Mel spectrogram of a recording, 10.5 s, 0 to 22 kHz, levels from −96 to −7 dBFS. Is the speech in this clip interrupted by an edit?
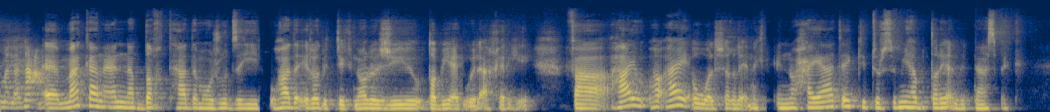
yes; 6 cuts; at 2.6 s, 3.2 s, 4.6 s, 6.9 s, 7.6 s, 8.6 s

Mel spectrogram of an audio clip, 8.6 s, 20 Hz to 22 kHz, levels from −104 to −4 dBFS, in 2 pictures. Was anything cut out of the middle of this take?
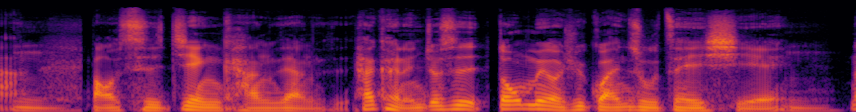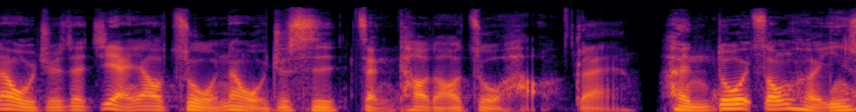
yes; 1 cut; at 7.5 s

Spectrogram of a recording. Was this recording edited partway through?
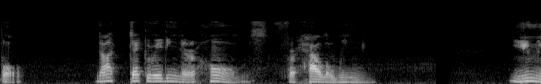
yes; 1 cut; at 2.7 s

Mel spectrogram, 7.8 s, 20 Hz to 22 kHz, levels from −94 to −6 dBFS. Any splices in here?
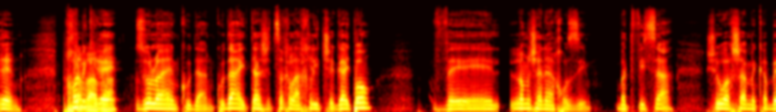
yes; 1 cut; at 3.5 s

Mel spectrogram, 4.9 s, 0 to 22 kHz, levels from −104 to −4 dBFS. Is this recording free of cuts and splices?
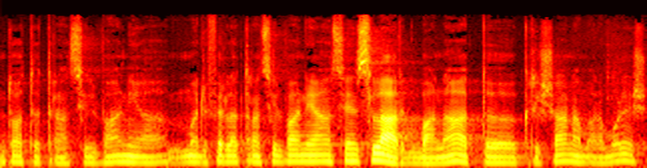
yes; 0 cuts

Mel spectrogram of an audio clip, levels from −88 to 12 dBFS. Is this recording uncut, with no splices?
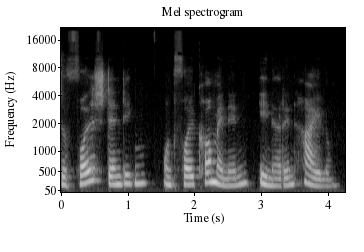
yes; 0 cuts

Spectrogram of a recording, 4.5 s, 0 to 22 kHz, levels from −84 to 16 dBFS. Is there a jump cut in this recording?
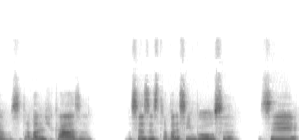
no; 0 cuts

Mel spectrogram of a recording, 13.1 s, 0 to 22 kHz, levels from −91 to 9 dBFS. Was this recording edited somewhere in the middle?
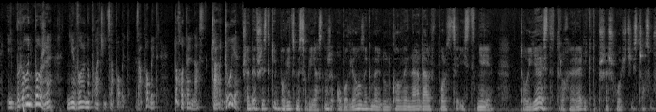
yes; 2 cuts; at 2.6 s, 4.2 s

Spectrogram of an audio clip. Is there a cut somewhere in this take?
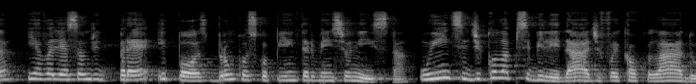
yes; 2 cuts; at 1.0 s, 4.1 s

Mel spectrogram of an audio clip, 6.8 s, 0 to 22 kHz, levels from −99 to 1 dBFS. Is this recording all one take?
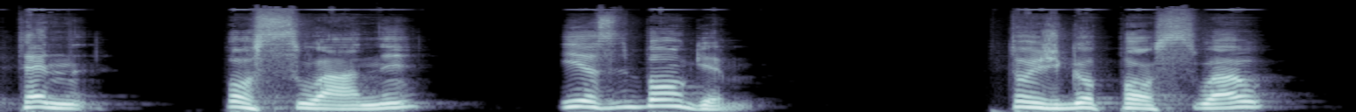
yes; 0 cuts

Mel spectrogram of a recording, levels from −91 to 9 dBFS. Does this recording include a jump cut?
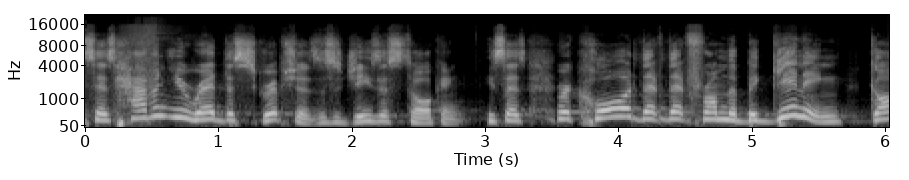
yes; 2 cuts; at 3.5 s, 4.3 s

